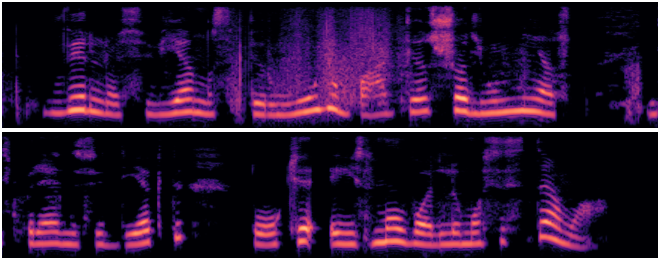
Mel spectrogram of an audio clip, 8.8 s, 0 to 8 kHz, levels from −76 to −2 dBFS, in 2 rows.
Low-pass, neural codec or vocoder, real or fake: 7.2 kHz; none; real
